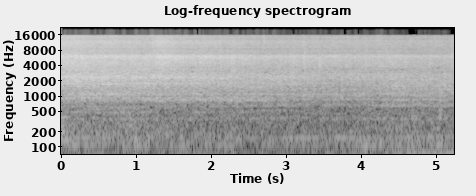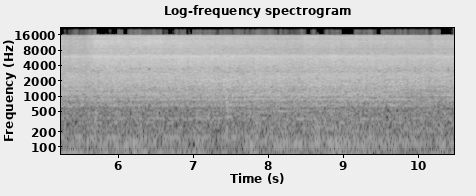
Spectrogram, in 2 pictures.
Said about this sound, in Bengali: চাল আর ডাল যেটা মশলা দিয়ে মেখে রেখেছিলাম সেটা এই তেলের মধ্যে দিয়ে দিচ্ছি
